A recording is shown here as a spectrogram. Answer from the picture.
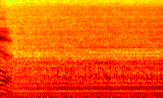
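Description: Motorcycle engine running at a steady cruising speed, its pitch unchanging, with heavy low wind noise on the camera's microphone.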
